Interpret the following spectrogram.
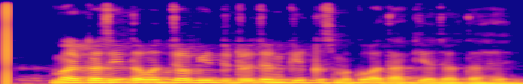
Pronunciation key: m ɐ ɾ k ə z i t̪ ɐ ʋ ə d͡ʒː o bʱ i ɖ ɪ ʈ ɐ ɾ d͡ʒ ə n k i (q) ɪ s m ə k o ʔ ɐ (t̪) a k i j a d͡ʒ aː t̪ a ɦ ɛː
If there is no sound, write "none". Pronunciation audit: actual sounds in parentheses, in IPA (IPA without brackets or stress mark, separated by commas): q, d̪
